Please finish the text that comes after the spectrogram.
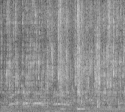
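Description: Tap water runs and drips into a sink while aromatics are washed for salmon sinigang, a soft steady trickle with a few distinct drips, close by and alone without talk.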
